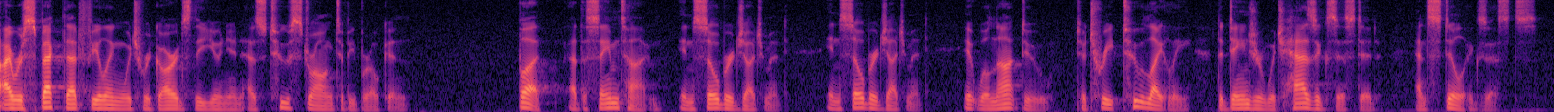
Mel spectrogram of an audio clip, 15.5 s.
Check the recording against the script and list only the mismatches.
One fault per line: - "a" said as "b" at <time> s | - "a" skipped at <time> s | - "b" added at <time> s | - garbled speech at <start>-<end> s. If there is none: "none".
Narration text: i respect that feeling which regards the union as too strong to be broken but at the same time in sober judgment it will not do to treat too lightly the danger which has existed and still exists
- "in sober judgment" added at 8.3 s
